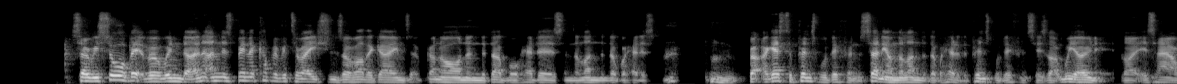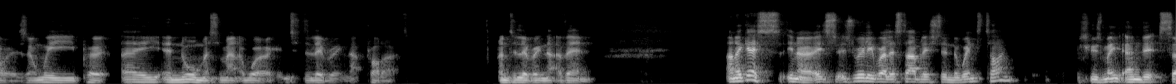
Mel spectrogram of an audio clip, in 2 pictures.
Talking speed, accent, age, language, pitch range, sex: 225 wpm, British, 30-49, English, 95-120 Hz, male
